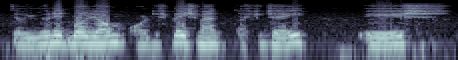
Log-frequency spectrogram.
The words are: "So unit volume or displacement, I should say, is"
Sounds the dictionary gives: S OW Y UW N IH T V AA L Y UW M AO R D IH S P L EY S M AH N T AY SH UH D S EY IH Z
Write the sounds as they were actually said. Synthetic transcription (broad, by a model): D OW Y UW N IH T V AA L Y UW M AO R D IH S P L EY S M AH N T AY SH UH D S EY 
